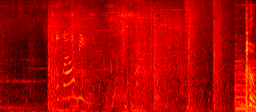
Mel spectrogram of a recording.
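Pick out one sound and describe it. Bright magical chimes sparkle and shimmer.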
